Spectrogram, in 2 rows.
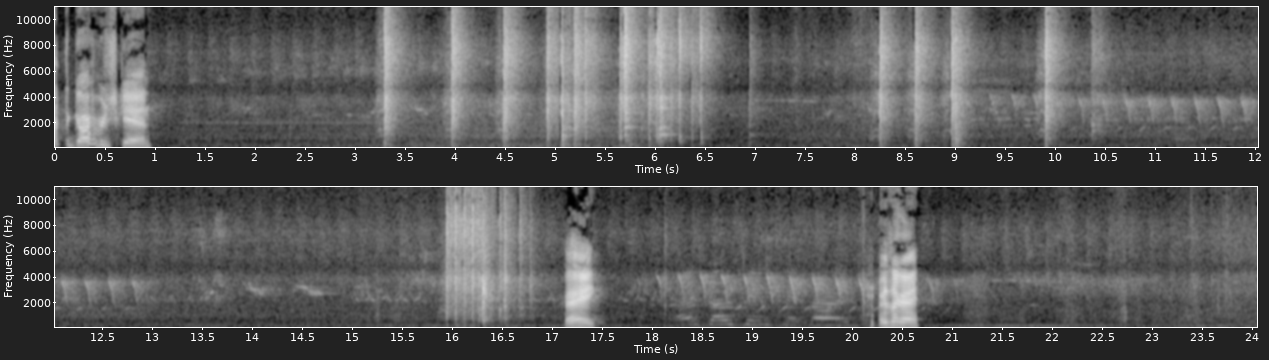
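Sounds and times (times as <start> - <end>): airsoft gun shots: 3.2 - 6.6, 8.1 - 10.5, 15.9 - 16.8.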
